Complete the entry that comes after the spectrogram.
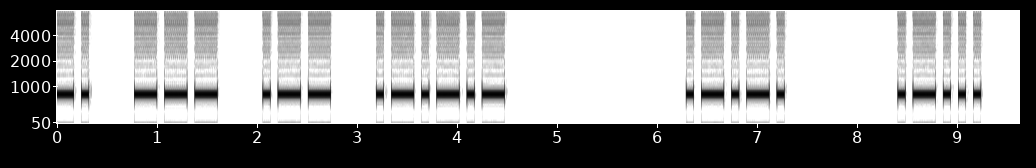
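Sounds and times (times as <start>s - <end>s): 
CW Morse code groups at 10 WPM: 0.0s - 4.5s, 6.3s - 7.3s, 8.4s - 9.3s.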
